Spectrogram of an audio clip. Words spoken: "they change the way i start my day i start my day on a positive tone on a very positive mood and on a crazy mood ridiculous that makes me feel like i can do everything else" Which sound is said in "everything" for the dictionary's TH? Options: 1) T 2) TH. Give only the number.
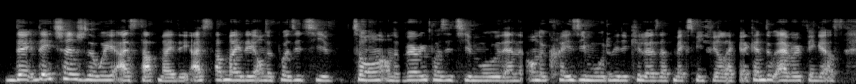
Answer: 2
